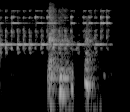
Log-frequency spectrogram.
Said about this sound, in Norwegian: Nå ringte telefonen. Skal jeg bare slå av den?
